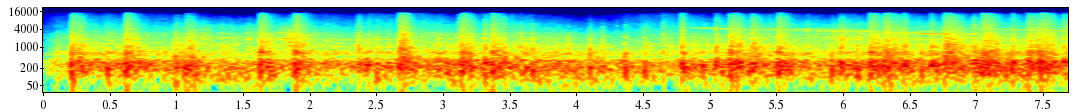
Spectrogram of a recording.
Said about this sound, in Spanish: Ahí está, ahí está, Desde Tultepec vienen a tirar sus cohetes, su dinamita.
